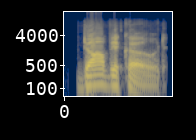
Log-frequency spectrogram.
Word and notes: dovecote: American English

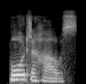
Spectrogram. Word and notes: Porterhouse: Indian

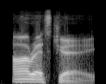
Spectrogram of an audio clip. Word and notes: RSJ: British English

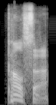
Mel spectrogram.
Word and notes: pulsar: British English

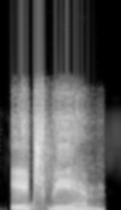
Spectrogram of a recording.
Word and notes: HBM: Indian

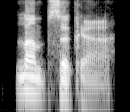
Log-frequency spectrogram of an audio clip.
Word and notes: lumpsucker: British English

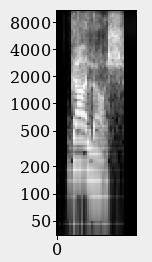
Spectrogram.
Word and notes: golosh: Indian

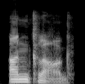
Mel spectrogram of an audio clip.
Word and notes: unclog: British English

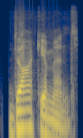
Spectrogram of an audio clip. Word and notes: document: American English

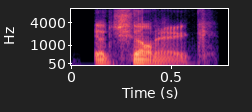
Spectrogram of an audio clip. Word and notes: echoic: British English

